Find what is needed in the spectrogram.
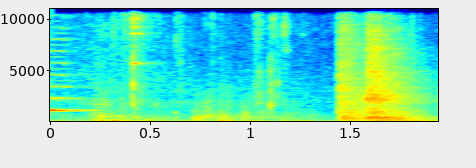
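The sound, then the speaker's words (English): A heavy door at RSW swings open and clangs shut, with scraping movement followed by a loud, broad metallic bang that rings on. “The last of several doors at RSW opens and clangs shut.”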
